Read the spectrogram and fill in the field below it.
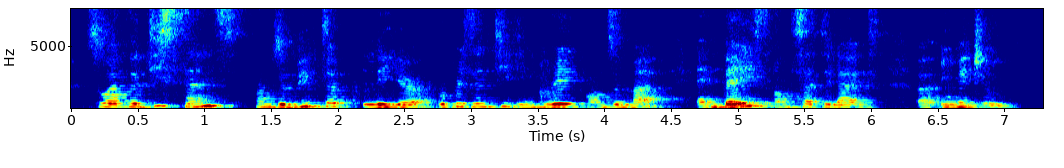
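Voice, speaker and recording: With a French accent, a woman speaks at a fairly slow pace in a somewhat breathy, dark, mellow tone at a fairly high pitch. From France. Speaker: researcher, geographer. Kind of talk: conference presentation. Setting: conference session with audience.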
